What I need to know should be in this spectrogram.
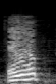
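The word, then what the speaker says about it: ay up: A up is a greeting from my home port in the East Midlands. Oh, Wait a minute. A rhymes with hey, by the way.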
